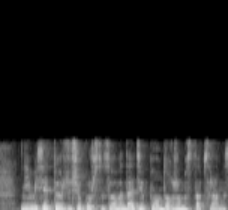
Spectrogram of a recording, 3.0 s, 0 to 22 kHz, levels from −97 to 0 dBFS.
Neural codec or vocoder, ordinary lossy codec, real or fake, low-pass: vocoder, 44.1 kHz, 128 mel bands every 256 samples, BigVGAN v2; none; fake; 7.2 kHz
